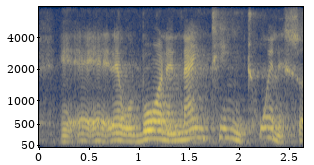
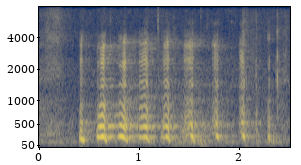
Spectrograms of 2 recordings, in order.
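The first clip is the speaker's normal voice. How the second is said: high wordless laugh; long rattling run of laughter; 6 semitones higher than usual. Real, not acted. Laughs after retelling the mix-up.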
